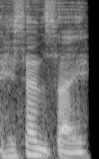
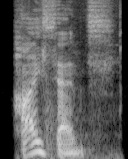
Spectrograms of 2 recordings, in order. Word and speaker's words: Hisense: do you say it hey sensei hi Hisense buddy I've always been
